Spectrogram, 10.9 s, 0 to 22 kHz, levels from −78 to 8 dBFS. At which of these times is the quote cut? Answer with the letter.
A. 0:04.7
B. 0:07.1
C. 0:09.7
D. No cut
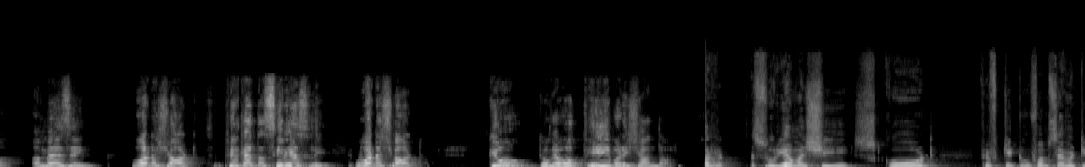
B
